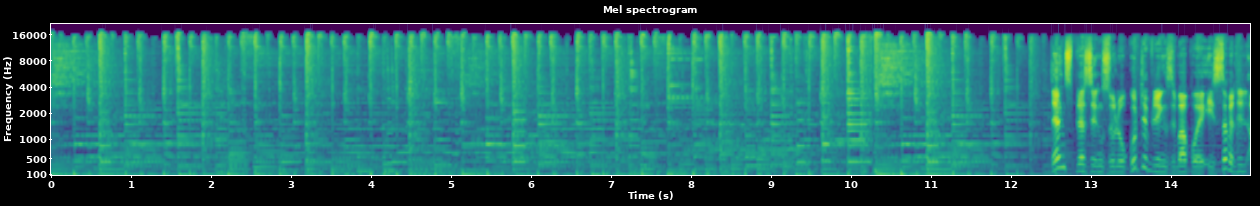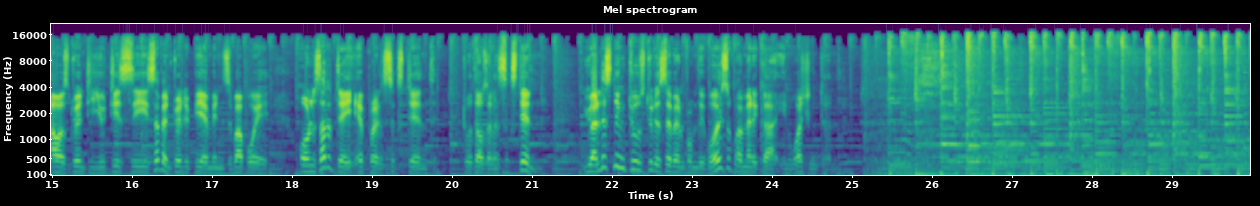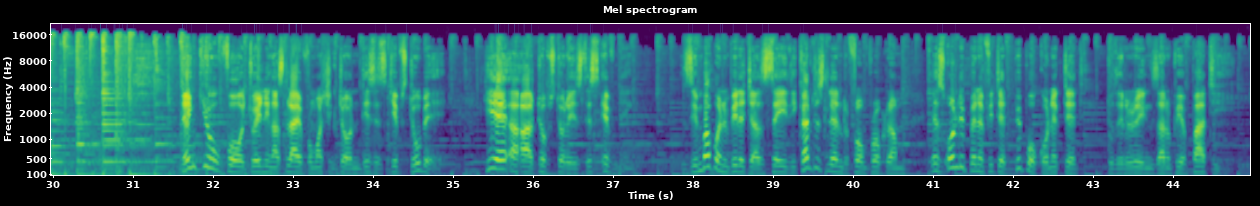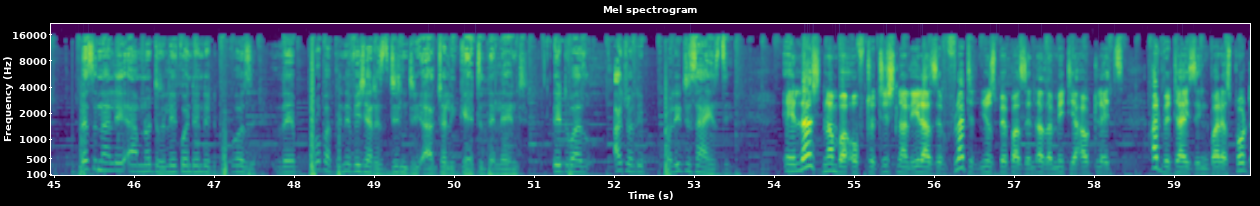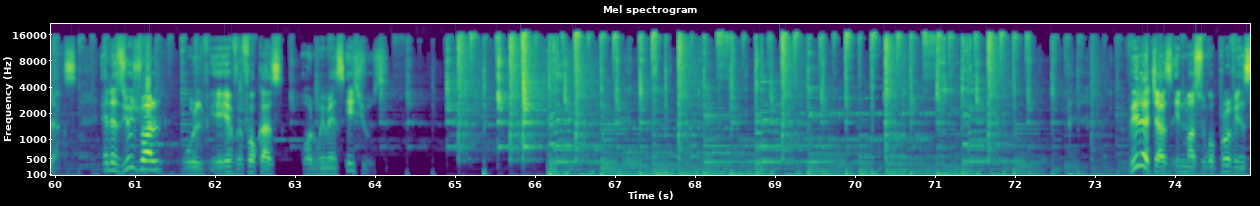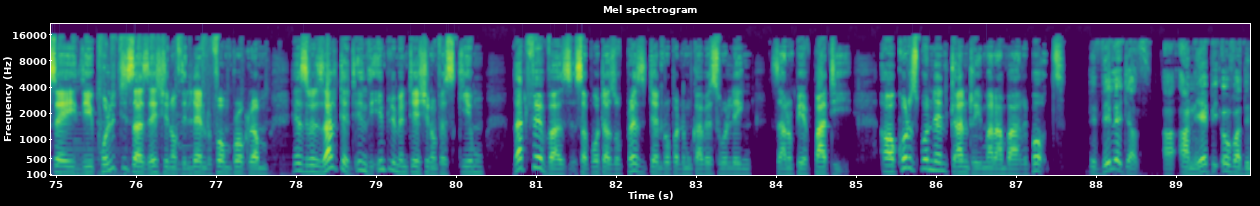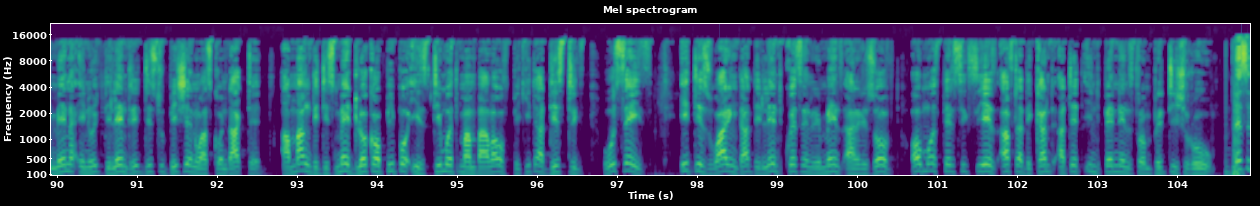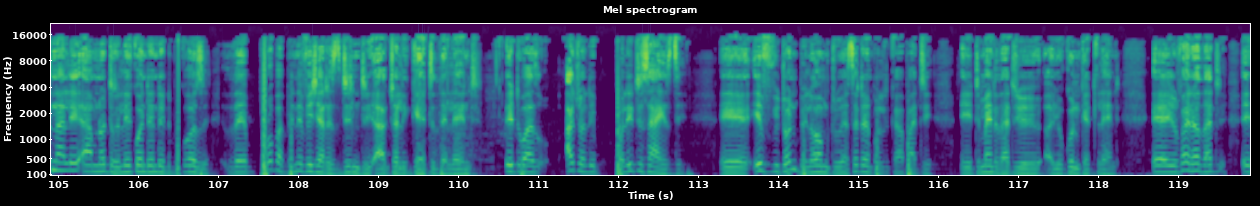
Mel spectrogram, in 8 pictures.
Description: News in English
